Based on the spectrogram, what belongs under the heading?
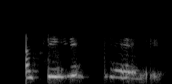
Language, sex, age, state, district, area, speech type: Punjabi, female, 30-45, Punjab, Barnala, rural, conversation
